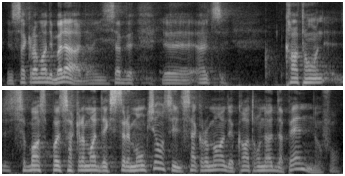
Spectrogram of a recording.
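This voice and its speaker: The priest's voice sits on the high side, with vocal fry and a moderate pace, and carries a Canadian French accent. His homily pairs a gospel reading with a reflective, storytelling sermon that includes an anecdote and hesitant asides.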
